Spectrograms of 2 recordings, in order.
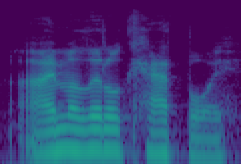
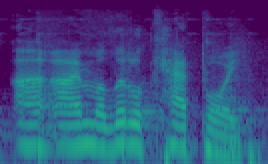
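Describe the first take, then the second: First: It is said flatly, without enthusiasm. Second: It is said with lots of enthusiasm.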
